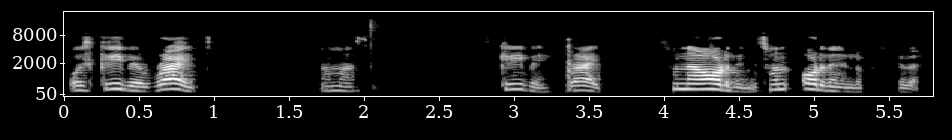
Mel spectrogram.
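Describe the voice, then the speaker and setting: A woman's voice: lowish voice, expressive, moderate pace, no room sound, dull audio. A woman teacher explaining grammar to a class, patiently checking in with her students as she goes. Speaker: English teacher.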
